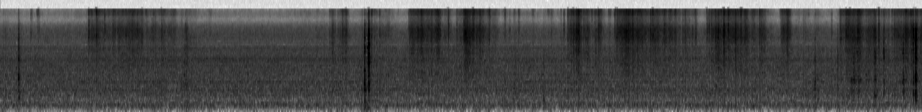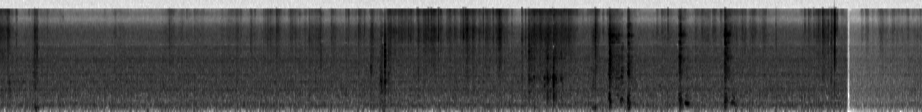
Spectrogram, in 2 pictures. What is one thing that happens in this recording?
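Plastic wrap crinkles and rustles under hands.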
